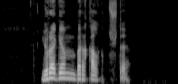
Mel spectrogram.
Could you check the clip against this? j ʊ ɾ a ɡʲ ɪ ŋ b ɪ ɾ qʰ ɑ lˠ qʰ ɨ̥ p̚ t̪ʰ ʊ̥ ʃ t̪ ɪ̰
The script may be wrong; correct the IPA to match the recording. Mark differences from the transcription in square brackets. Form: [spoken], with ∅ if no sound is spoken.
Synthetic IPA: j ʊ ɾ a ɡʲ ɪ [m] b ɪ ɾ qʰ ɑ lˠ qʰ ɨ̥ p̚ t̪ʰ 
